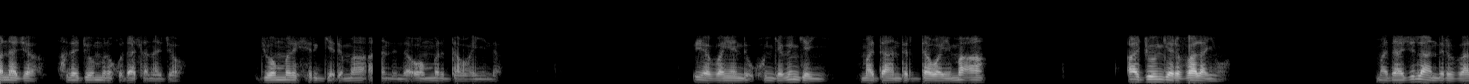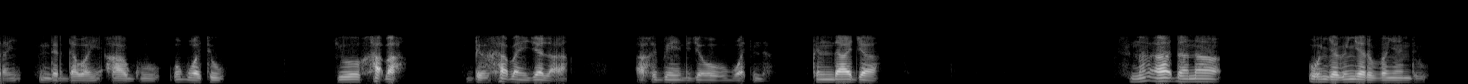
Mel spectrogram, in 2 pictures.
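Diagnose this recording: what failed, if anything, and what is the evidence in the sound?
The network stage is at fault, with packet loss on an ADPCM call. Around 3.66 to 3.93 s, roughly 120 ms of sound drops to hard-edged silence across about 160 ms, the longest hole 100 ms, so about seven packets. There's a single 20 ms dropout at 14.7 s just before "ndər dawa nyi a", and a 40 ms one at 20.36 s. After each gap the decoder's adaptive predictor and step size are out of step with the sender's, so the sound comes back slightly distorted, settling within tens of milliseconds. The codec underneath sounds like 32 kbit/s G.726 on a 250 Hz to 3.5 kHz line.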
